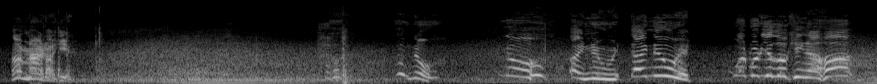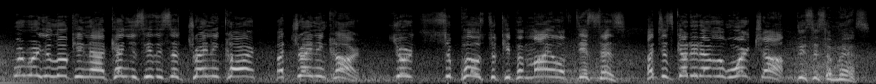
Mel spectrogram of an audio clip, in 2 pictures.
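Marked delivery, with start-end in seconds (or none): 0.8-4.0 long, low, deflated sigh; heavy sigh. Acted. Instructor after the training car crash, a long, low sigh of dismay. 5.0-16.6 angry rant. Acted. Instructor rants over damaged car.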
